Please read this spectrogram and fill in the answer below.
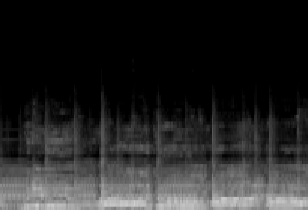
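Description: Harmonium and tabla accompanying a man singing a Kumauni Ramleela song, with sustained harmonium chords under a bending vocal line and repeated tabla strokes.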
